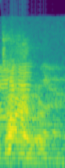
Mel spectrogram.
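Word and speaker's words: Tyela: T-Y-E-L-A. Like Tyler.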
